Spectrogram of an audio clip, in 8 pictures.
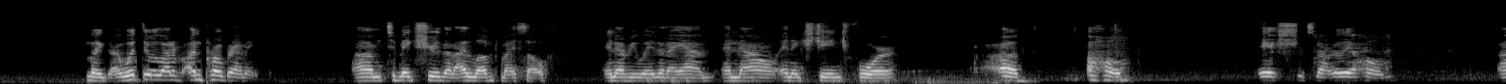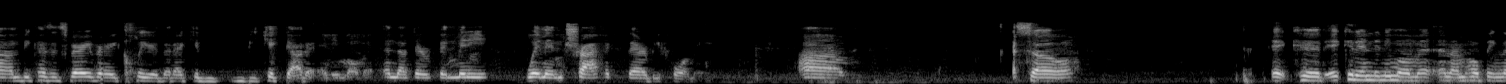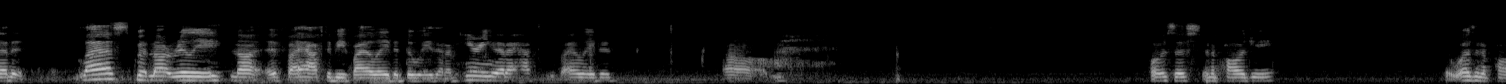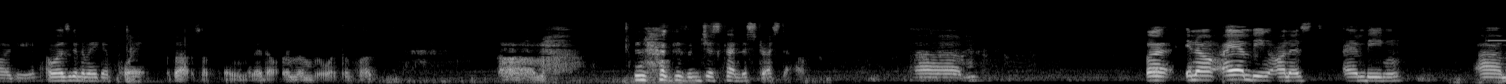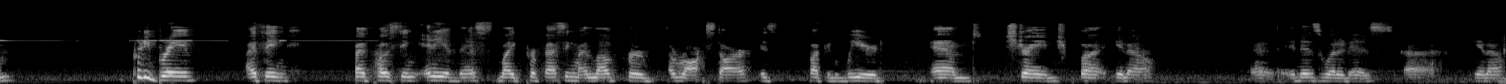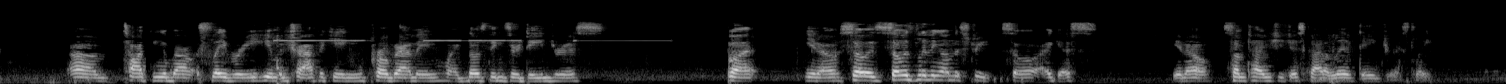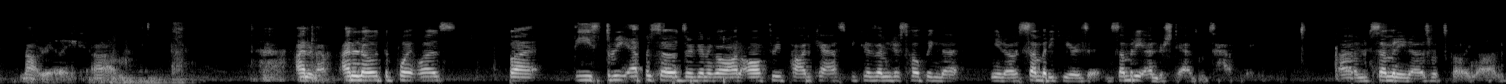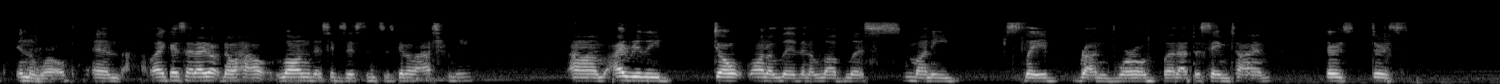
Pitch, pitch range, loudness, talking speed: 170 Hz, 160-185 Hz, -23 LUFS, 150 wpm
